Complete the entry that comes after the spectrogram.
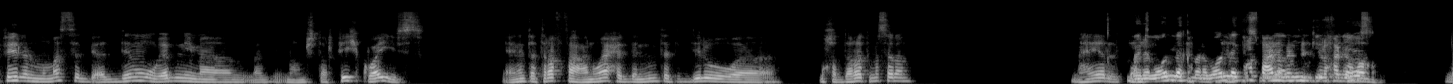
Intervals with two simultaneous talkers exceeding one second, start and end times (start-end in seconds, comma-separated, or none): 11.3-13.8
